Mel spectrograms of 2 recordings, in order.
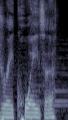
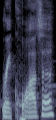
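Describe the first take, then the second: First: The middle syllable sounds like 'kway'. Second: The middle syllable sounds like 'kwaz'. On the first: This is the official way of saying it. The speaker calls it right. "the actual correct official pronunciation is" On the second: This is the speaker's habitual way of saying it. The speaker calls it wrong. "I always called it uh"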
